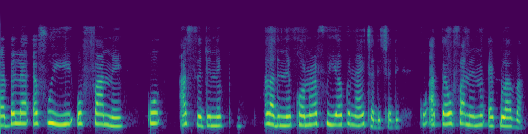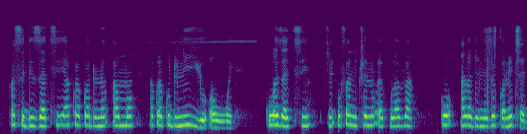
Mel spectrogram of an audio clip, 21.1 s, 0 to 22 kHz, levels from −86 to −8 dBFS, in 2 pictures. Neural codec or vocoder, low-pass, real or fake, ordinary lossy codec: none; 9.9 kHz; real; Opus, 32 kbps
